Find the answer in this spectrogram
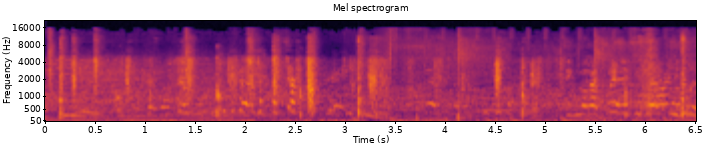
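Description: Sharp knocks of a tennis ball struck by rackets and bouncing on a clay court through a served point, under background music.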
